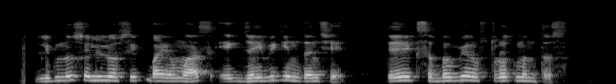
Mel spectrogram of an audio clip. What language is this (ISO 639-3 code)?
mar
